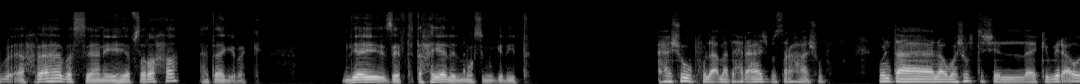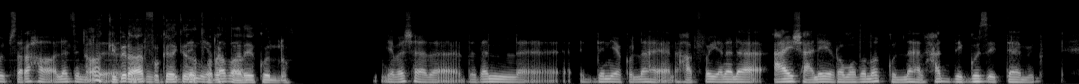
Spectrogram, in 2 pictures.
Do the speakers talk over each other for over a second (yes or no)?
yes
